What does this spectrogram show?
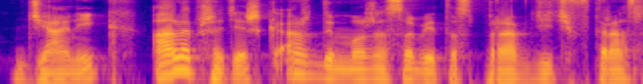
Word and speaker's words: Canik: nie jest poliglota bo wiem że turecka wymowa to faktycznie coś w stylu dzianig ale przecież każdy może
